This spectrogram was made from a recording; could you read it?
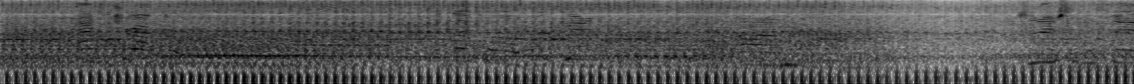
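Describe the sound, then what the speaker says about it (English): Loud and close, a small tractor engine keeps running with a fast, regular chugging throb that holds steady from start to finish, and a voice briefly comes through over it. "That's the tractor."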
